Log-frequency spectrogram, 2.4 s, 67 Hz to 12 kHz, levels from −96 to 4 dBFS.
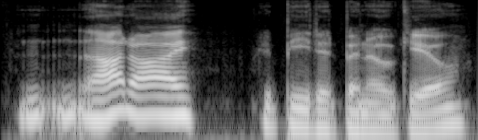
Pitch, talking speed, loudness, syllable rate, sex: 125 Hz, 100 wpm, -15 LUFS, 4.2 syllables/s, male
